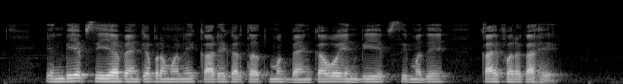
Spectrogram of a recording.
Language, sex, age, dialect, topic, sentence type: Marathi, male, 56-60, Standard Marathi, banking, question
